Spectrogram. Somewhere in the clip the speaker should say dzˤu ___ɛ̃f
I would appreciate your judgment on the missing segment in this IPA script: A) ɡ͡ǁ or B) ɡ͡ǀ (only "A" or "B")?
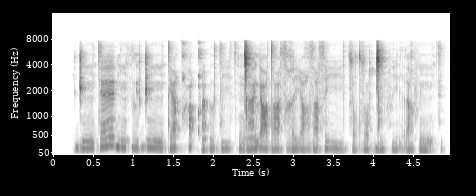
B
